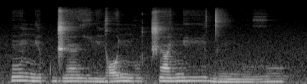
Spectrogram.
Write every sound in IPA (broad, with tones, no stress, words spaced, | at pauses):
ũ˦ɲe˧pd͡ʒɛ̃˧ ɣi˨jɔ˨˦ ɲu˧ t͡ʃã˦ɲiː˦ dĩ˨mu˨ ɣu˧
